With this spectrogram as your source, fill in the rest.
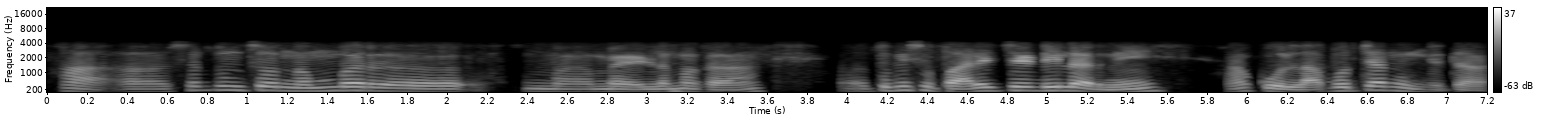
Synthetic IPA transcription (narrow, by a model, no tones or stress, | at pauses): hã̰səɾt̪umt͡sɔnəmbəɾ | meɭləmaka | t̪um̤iːsupaɾit͡ɕeɖiləɾni | hãkolːapuɾt͡ɕaniɡet̪a̰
